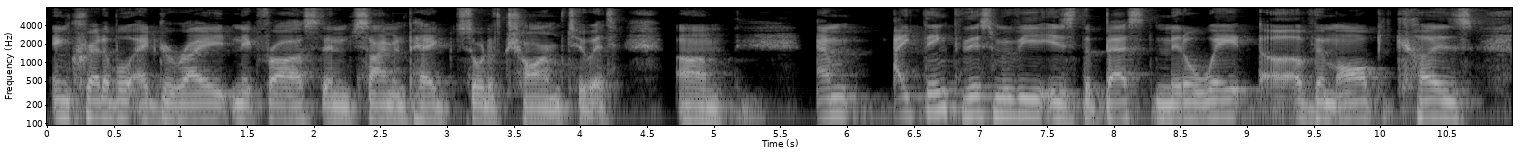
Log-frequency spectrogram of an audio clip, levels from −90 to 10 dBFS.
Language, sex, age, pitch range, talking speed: English, male, 20-39, 100-120 Hz, 145 wpm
